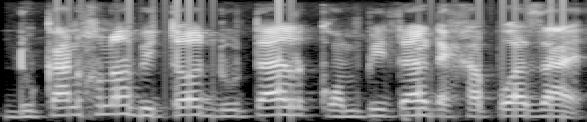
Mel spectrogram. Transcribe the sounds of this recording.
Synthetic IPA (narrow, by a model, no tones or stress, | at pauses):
dʊkankʰɔnɔɹbʱitɔdutalkɔmpjutaɹdɛkʰapʊwazaj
